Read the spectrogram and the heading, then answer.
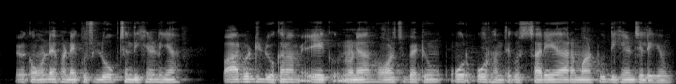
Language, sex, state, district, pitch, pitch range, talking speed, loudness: Hindi, male, Uttarakhand, Uttarkashi, 110 Hz, 110-115 Hz, 230 wpm, -17 LUFS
